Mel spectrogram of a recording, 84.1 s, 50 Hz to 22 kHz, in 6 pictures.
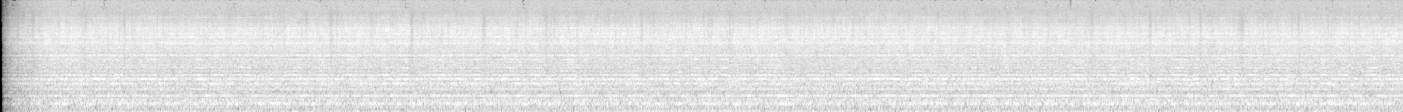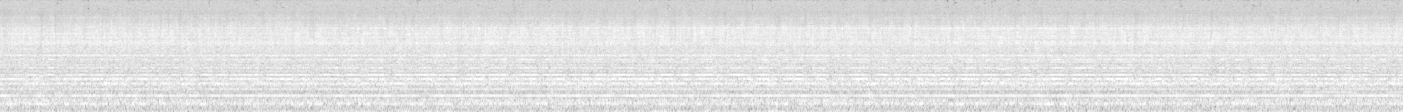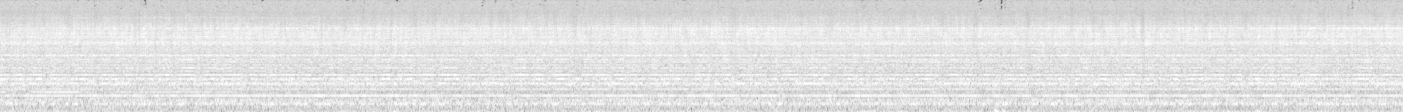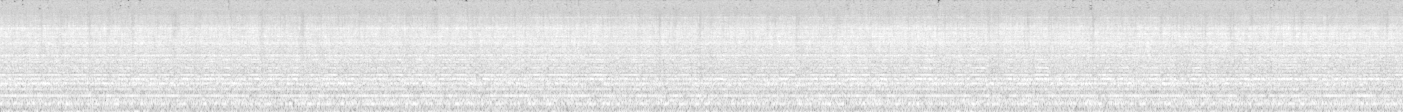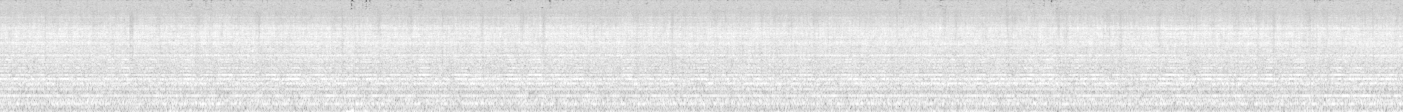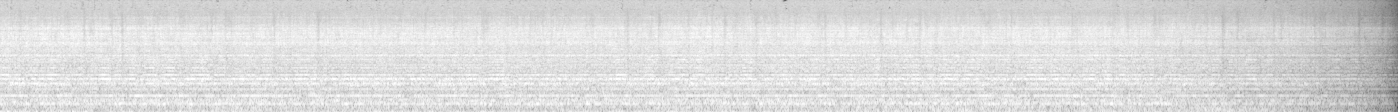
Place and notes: Březno, Czech Republic - Nástup mine - Hum of a shut down excavator
Although this excavator was not operating it still hums in readiness. when working this machine is removing the top soil to expose the coal seam many meters below the surface.
23 August 2012, 11:08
